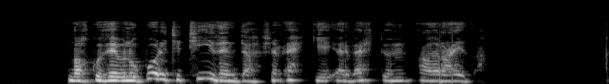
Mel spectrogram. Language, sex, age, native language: Icelandic, male, 70-79, Icelandic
